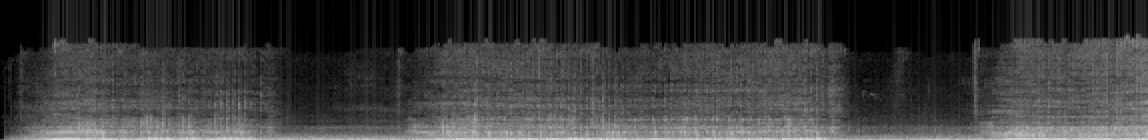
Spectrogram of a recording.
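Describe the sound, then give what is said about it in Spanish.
American bison bellow in three long, deep, rumbling roars, each lasting one to two and a half seconds with brief pauses between. The calls are loud and rough with a droning tone, and nobody speaks. “Esto en realidad son bisontes americanos.”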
